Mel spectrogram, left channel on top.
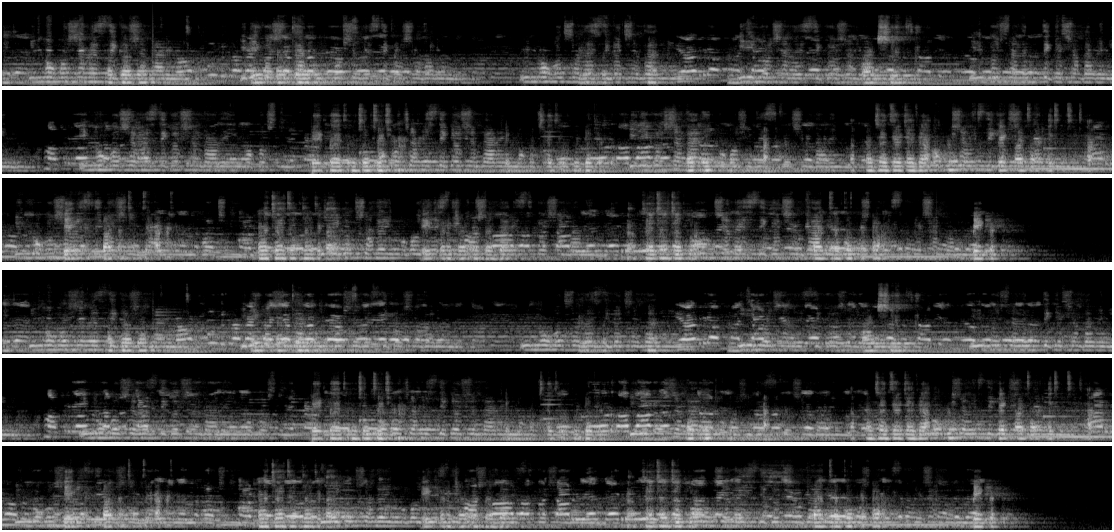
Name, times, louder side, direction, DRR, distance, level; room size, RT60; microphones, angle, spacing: voice 1, 0.3-1.9 2.4-4.6 5.2-6.9 7.3-9.0 9.7-11.3 11.9-14.1 14.7-16.8 17.4-19.7 20.3-21.9 22.3-24.7 25.4-28.3 28.9-32.0, right 2 dB, 45° left, 2 dB, 3.5 m, -25 dB
voice 2, 1.7-4.0 6.8-7.2 7.5-7.6 8.1-8.2 9.2-9.3 9.6-9.7 10.0-10.2 11.6-12.2 12.5-12.6 13.5-13.6 14.1-14.8 15.3-15.4 16.7-17.8 18.1-18.2 18.6-18.7 19.1-19.2 22.0-22.4 23.1-23.3 24.2-24.3 24.6-24.7 25.0-25.2 26.8-27.5 27.7-29.4 30.0-30.2 30.5-30.8 31.9-32.0, right 4 dB, 35° right, 9 dB, 0.7 m, -21 dB
voice 3, 2.5-3.1 5.8-5.9 6.5-6.6 7.3-7.4 8.6-9.0 14.2-14.8 15.1-15.2 16.9-17.0 18.1-18.2 19.7-20.7 21.2-22.1 22.8-22.9 23.2-23.3 24.8-25.6 26.4-26.5 26.8-27.3 28.4-29.2 30.3-30.4 30.8-31.0 31.9-32.1, equal, ahead, 5 dB, 1.7 m, -18 dB
22.0 x 21.0 x 6.7 m, 0.88 s
head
